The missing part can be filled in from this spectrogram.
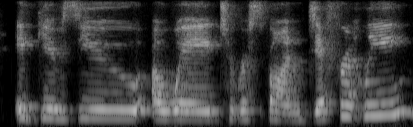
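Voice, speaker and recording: This woman has an unremarkable speaking voice, talking at a moderate pace with lively intonation. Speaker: early childhood inclusion trainer. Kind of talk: webinar presentation.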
